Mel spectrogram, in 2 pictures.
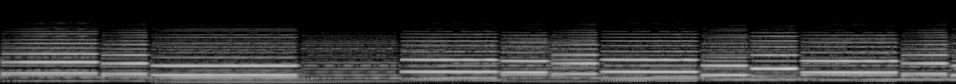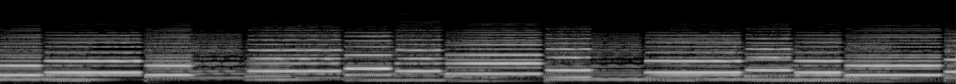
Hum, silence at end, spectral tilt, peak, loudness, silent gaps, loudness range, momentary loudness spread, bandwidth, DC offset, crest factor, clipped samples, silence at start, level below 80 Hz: none; 0 s; -5.5 dB/octave; -10 dBFS; -20 LUFS; none; 2 LU; 6 LU; 7.8 kHz; under 0.1%; 12 dB; under 0.1%; 0 s; -74 dBFS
